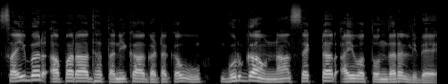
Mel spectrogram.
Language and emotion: Kannada, neutral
